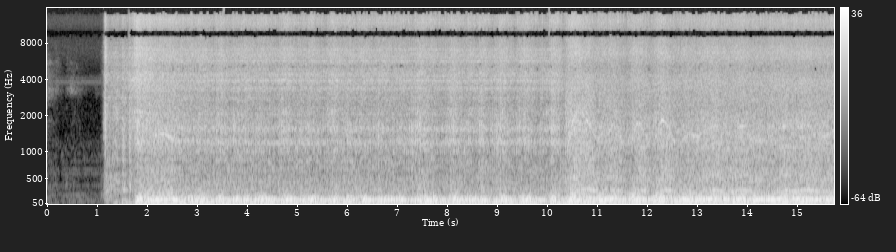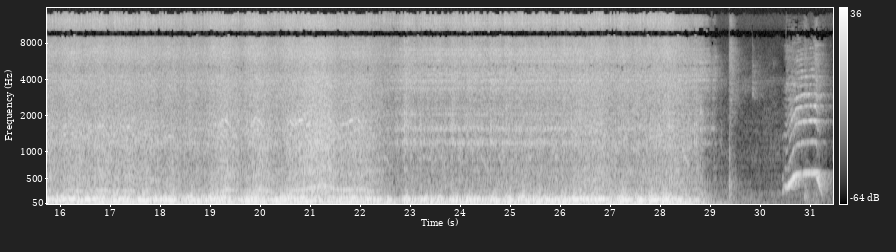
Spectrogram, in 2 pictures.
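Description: BMW E34 M5's S38 straight-six engine catching after a brief crank about a second in, then running steadily and loudly until it is shut off near the end. This is the first start after new injector O-rings and a restored vacuum system.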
